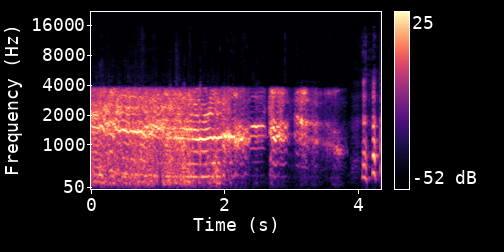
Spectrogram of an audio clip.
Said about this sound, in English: if you wouldn't mind giving us your best primal scream, if you can just move the phone a little away from your mouth, but then go for it.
